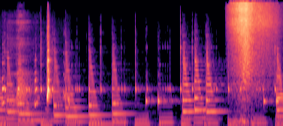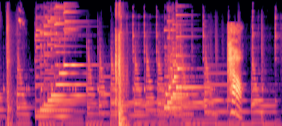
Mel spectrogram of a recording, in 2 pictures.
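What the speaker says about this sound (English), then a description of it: "Turkey." A turkey gobbles in a cheerful farm-animal learning piece for toddlers, its burbling calls set against a bright, jingling tune, with a voice naming the animal.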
